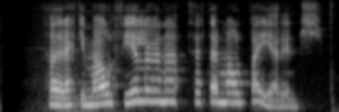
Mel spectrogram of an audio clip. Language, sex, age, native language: Icelandic, female, 30-39, Icelandic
